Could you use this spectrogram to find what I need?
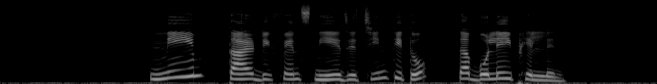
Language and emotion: Bengali, neutral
